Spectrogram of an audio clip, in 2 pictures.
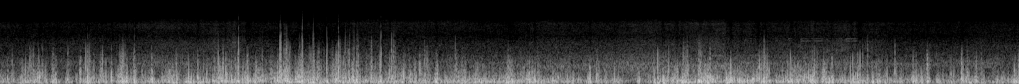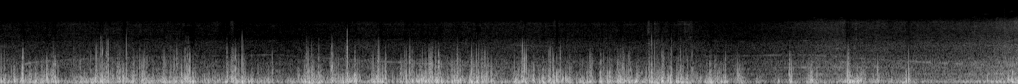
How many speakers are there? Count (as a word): zero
